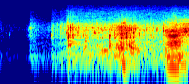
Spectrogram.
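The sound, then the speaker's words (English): Rowboat oars splash and slosh through murky water below a dock, starting softly and quickly swelling into a busy, continuous churning of paddled water. “Keep the boat moving forward”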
